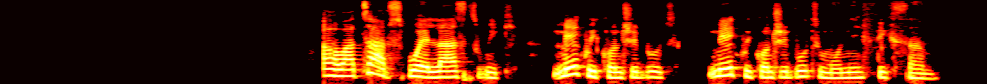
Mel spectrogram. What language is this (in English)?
Nigerian Pidgin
